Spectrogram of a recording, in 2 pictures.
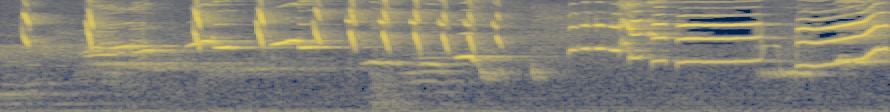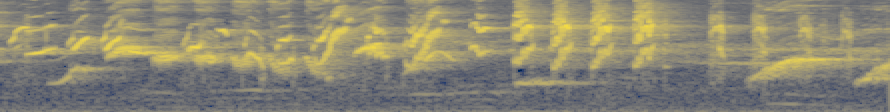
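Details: White-rumped shama, a provoked bird in competitive singing, delivering a varied, rapid song of sharp repeated notes, buzzy trills and sweeping whistles, with quick clicking phrases between bursts.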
